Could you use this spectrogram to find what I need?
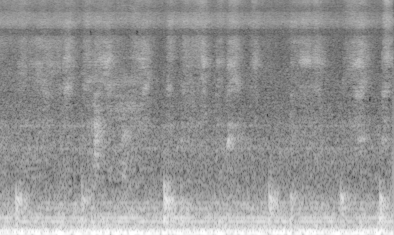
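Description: Writing on a board, heard as faint, soft scratching strokes that repeat in an uneven rhythm, each brief and light, over a low steady background.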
